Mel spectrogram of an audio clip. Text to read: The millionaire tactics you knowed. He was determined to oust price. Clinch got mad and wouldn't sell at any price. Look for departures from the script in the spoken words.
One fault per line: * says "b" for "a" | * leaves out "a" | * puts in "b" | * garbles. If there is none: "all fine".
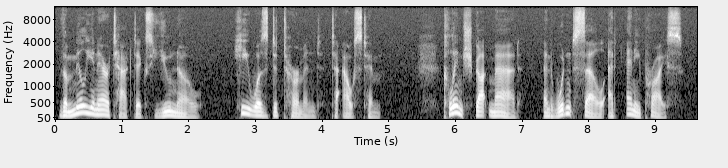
* says "know" for "knowed"
* says "him" for "price"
